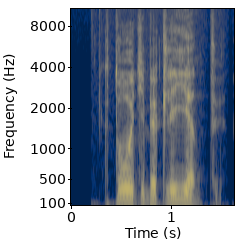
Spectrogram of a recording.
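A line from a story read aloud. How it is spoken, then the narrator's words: Snorting. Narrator (Russian): хмыкнул дикарь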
